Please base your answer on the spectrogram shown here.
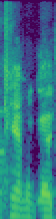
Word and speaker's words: Tamagotchi: It was the Tamagotchi. Oh, I just spelled it wrong. I pronounced it wrong. Was that it? You Meow meant to say Meow Tamagotchi. Pronounced Tamagotchi.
